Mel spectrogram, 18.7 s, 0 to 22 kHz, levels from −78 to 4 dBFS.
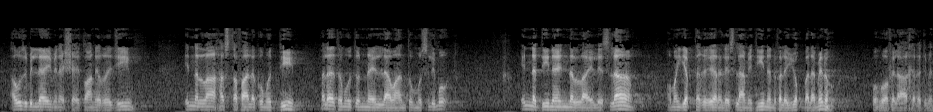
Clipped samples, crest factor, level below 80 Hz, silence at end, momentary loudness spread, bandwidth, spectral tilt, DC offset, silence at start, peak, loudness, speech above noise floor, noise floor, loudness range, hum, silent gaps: under 0.1%; 20 dB; -54 dBFS; 0 s; 12 LU; 8 kHz; -5 dB/octave; under 0.1%; 0.2 s; 0 dBFS; -21 LUFS; 26 dB; -47 dBFS; 5 LU; none; none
